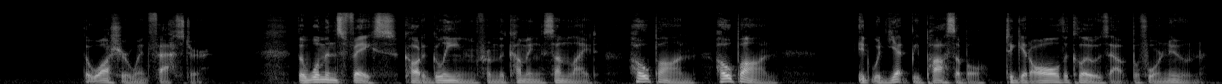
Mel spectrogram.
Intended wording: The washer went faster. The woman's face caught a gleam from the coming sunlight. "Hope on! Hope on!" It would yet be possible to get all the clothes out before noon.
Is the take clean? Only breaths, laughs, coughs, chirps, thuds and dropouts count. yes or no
yes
